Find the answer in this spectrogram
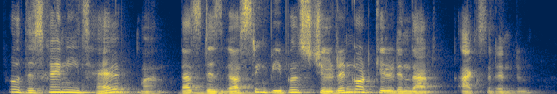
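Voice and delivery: ordinary talk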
